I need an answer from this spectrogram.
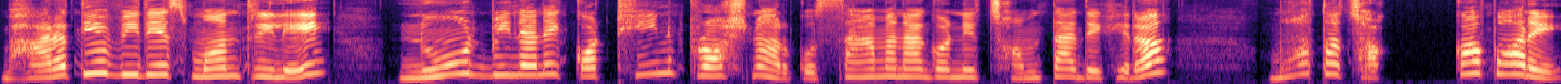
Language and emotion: Nepali, surprised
